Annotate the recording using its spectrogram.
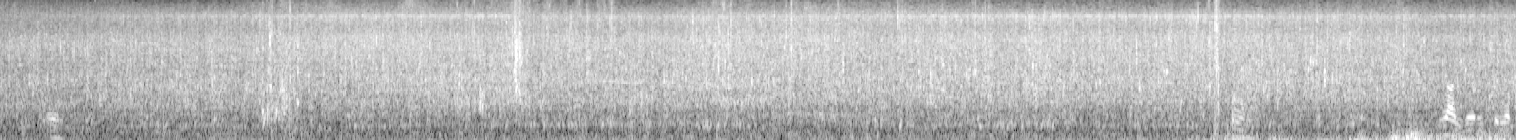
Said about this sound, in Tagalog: Bubuksan po natin yung patubig.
